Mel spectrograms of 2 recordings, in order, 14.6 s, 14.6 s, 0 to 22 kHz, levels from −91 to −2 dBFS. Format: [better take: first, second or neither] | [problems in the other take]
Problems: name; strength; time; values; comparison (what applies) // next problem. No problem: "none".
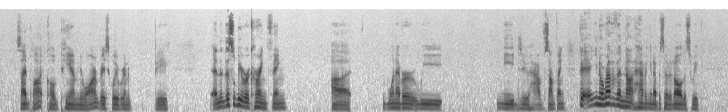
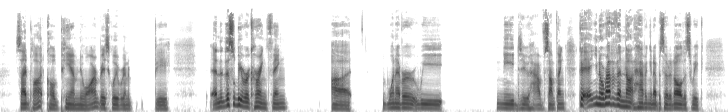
second | hiss; faint; throughout; 20 dB below the speech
